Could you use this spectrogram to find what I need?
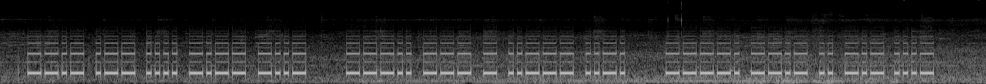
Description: Morse code, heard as a keyed tone, hand-sent with a paddle, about 28 wpm, 530 Hz, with street noise. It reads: QWHYX 8OT2F 9QIKV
